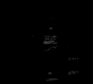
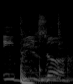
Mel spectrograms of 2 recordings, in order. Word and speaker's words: Ibiza: Ibiza. Yeah, it's pronounced Ibiza, actually. What's the difference, man? Ibiza, Ibiza, you won't see me in neither.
